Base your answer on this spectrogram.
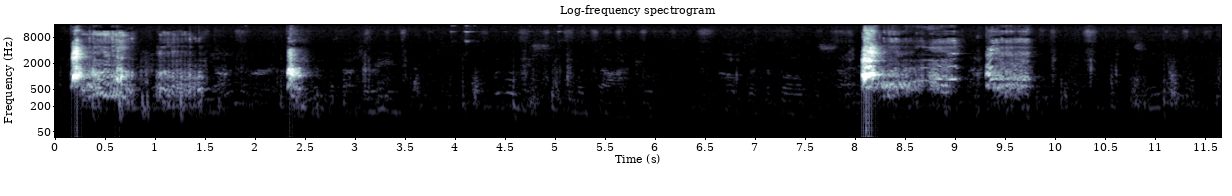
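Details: Female Bulldog puppy straining to reach a treat, giving short bursts of grunting, whining vocalisations, two near the start and two around eight to nine seconds, separated by near silence.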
